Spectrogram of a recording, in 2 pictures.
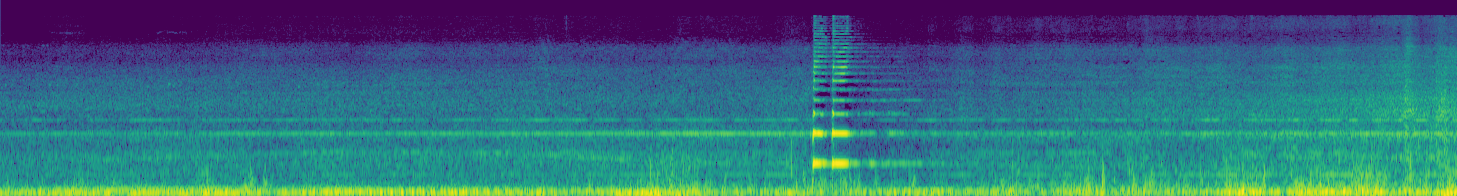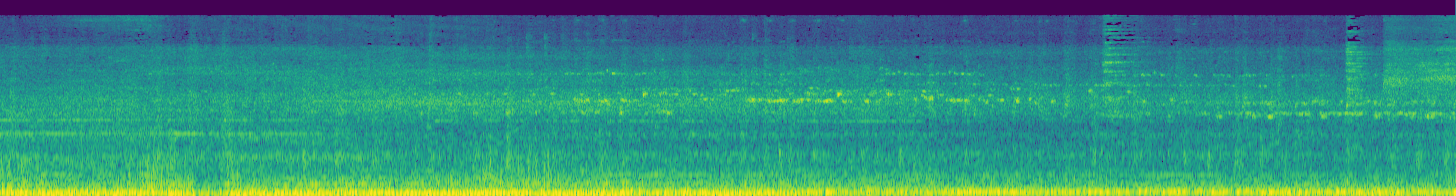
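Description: Diesel locomotive of a special train hauling a railway crane car: a steady rumble as it comes on, and one short horn blast about eight seconds in. Then louder wheel and rail noise as the train passes, with a thin high squeal and a few clicks of wheels over rail joints near the end.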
